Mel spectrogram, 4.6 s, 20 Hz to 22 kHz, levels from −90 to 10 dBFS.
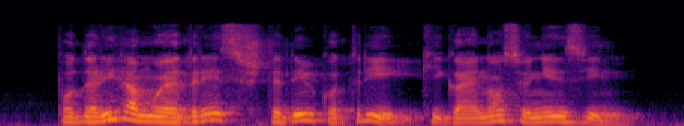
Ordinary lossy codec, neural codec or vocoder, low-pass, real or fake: none; codec, 24 kHz, 0.9 kbps, WavTokenizer, small release; 10.8 kHz; fake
